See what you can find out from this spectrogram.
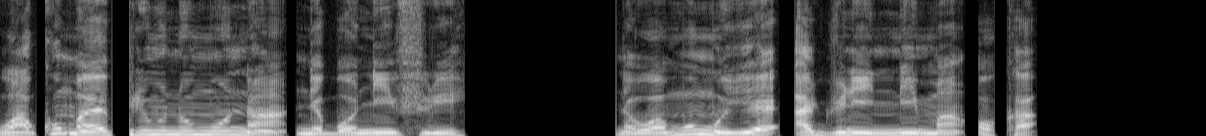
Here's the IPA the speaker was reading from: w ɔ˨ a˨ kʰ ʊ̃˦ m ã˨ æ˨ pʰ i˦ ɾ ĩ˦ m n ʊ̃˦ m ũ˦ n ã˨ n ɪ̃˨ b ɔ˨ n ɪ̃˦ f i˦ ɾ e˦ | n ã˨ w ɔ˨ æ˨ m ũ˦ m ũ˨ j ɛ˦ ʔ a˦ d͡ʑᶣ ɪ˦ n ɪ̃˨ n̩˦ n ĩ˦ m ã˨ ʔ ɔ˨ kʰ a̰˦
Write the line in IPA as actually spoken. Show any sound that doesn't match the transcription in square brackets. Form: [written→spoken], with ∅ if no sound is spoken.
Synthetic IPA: w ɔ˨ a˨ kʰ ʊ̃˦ m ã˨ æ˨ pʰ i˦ ɾ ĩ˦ m n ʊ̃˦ m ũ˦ n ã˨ n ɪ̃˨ b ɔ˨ n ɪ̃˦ f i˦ ɾ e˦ | n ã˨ w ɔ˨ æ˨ m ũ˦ m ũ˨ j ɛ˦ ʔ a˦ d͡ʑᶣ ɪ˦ n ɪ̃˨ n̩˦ n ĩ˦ m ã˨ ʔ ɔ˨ kʰ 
